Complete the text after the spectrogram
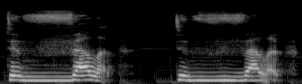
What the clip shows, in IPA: dɪˈ vel.əp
